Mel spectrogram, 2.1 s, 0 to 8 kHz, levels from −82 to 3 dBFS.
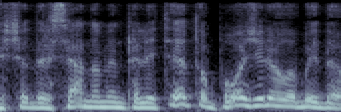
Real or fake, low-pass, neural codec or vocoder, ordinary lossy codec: real; 7.2 kHz; none; AAC, 48 kbps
